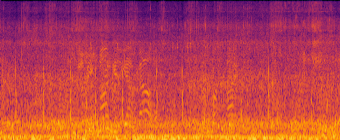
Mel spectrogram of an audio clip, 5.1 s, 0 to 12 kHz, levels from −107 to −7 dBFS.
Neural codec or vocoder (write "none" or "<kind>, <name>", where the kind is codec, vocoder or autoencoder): none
